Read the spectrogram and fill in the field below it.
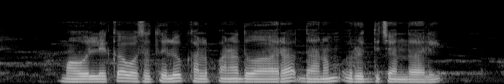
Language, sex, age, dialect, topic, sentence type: Telugu, male, 56-60, Utterandhra, banking, statement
